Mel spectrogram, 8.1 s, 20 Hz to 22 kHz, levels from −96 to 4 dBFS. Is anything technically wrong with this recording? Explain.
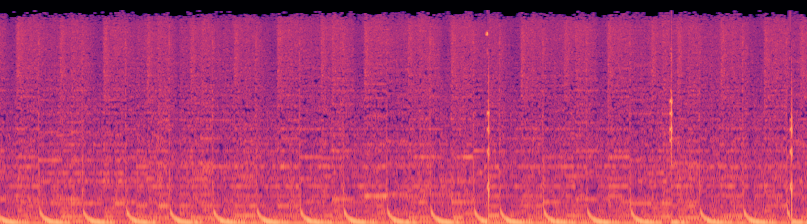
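Yes. Throughout, the sound is watery and swirly with dulled treble and metallic chirping on bright, hissy content, likely from MP3 compression at a low bitrate such as 64 kbps: the encoder cuts the top band and switches weak frequency lines on and off between frames. Unlike the separate glitches, this damage is constant.

Damaged data in a compressed stream appears at 4.85–4.89 s, 6.68–6.72 s and 7.88–7.93 s as brief squawks or blips. The decoder misreads corrupted frames and resyncs at the next header. These are short isolated events, not steady smearing.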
